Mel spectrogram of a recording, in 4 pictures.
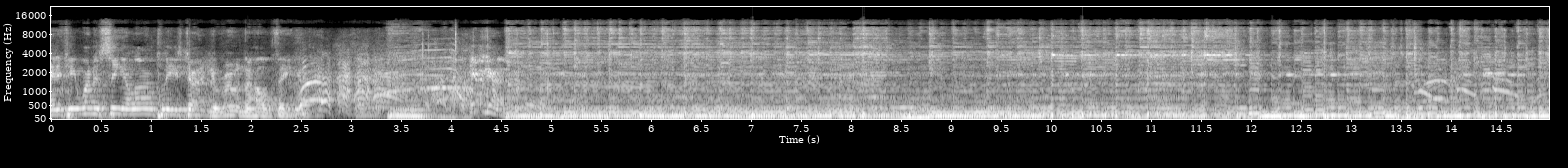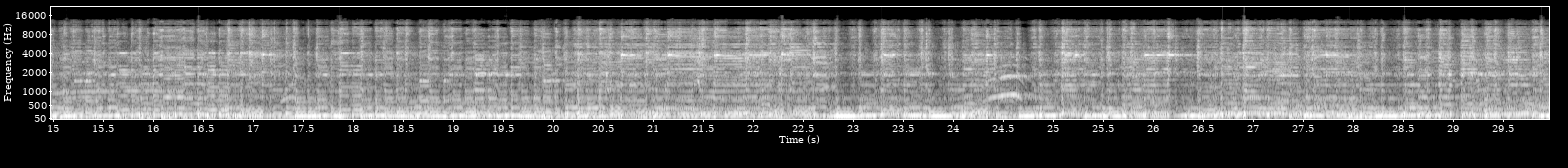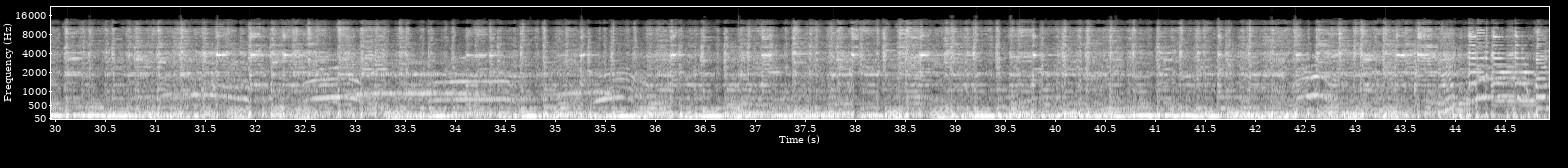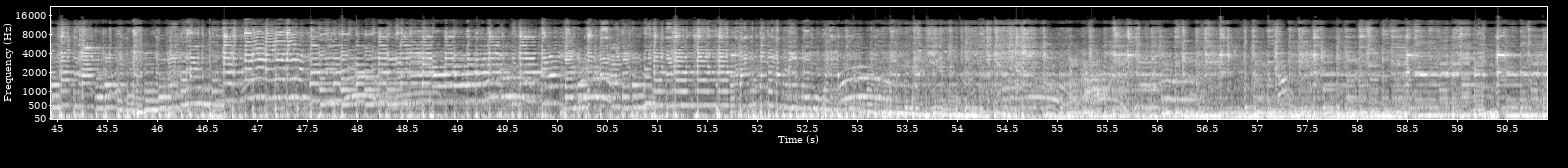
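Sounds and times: fingerstyle acoustic guitar blues: 0:03.2 - 0:03.8, 0:04.5 - 0:59.9.

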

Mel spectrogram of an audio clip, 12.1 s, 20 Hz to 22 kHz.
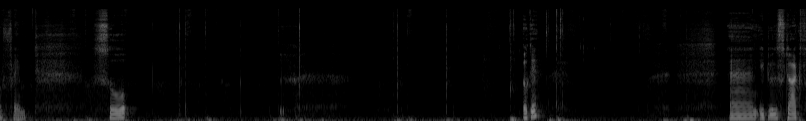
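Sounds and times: mouse and keyboard clicks: 0:02.6 - 0:03.2, 0:05.8 - 0:07.0, 0:07.6 - 0:09.0.

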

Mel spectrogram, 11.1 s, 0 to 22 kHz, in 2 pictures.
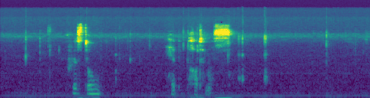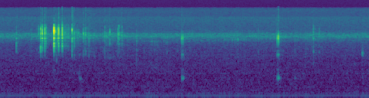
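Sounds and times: silicone mold crackling and clicking: 0:04.9 - 0:08.4.

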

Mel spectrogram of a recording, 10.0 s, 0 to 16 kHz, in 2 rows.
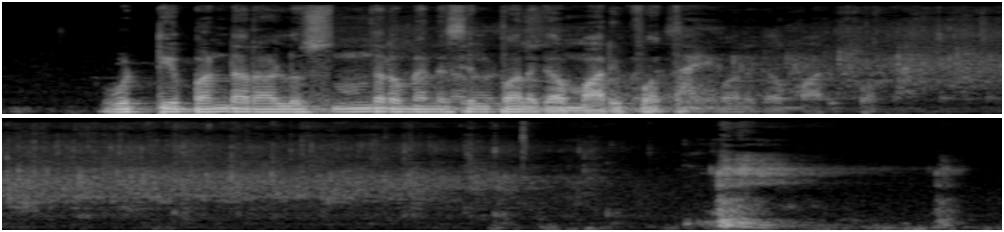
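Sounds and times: audience clapping: 0:02.6 - 0:08.6.

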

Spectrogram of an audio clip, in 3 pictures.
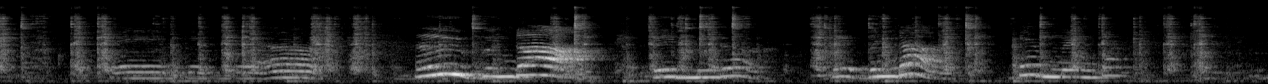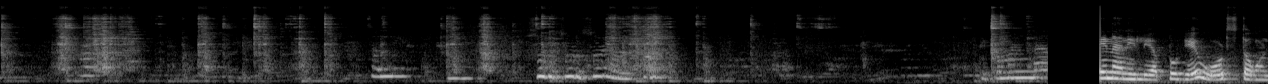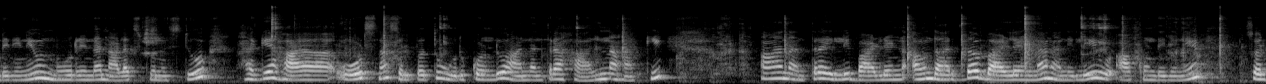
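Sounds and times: metal utensils clinking on pot: 0:00.0 - 0:21.4, 0:22.3 - 0:23.2, 0:26.2 - 0:27.3, 0:27.9 - 0:38.0.

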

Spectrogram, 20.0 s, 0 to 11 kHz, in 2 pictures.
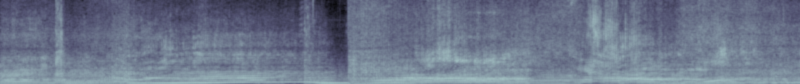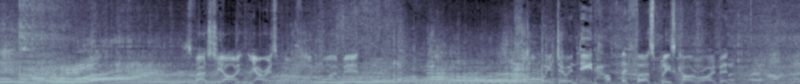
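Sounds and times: car engines accelerating hard: 0:00.0 - 0:20.0.

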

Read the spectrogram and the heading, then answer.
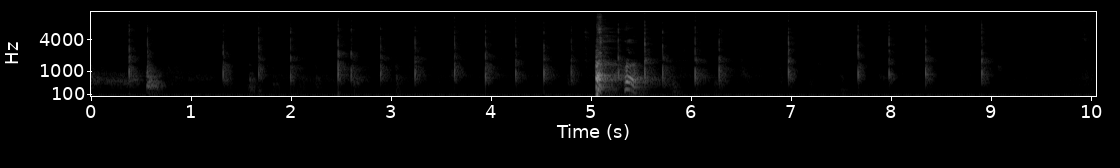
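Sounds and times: chalk tapping on chalkboard: 0:00.4 - 0:09.2
cough-like vocal sound: 0:05.0 - 0:05.7.

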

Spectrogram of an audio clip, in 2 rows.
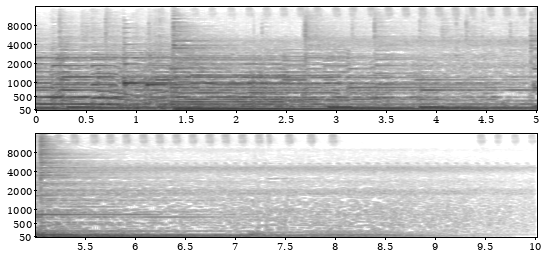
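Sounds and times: crickets chirping: 0:00.6 - 0:10.0.

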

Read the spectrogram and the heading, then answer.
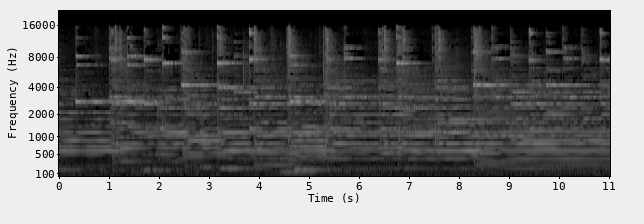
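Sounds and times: handbell choir ringing chords: 0:00.0 - 0:11.0.

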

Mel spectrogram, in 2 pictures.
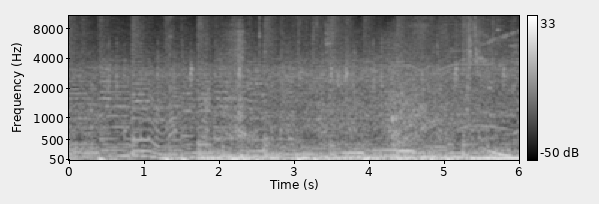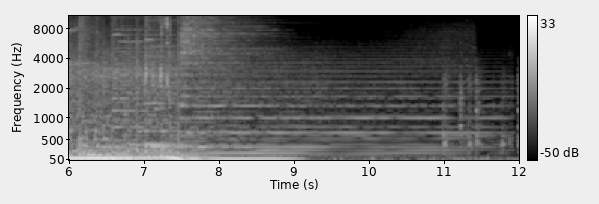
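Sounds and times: sweeping whoosh effects: 0:01.1 - 0:07.2
heavy sustained bass: 0:01.1 - 0:09.2.

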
